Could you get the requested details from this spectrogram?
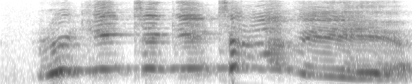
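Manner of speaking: very high, held-out cry; piercingly high comic holler; mock shout. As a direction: call it out like a startling little man. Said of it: "a man shouted from behind him".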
